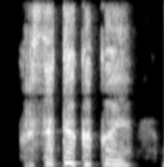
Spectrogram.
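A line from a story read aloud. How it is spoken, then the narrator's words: Breathless awe. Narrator (Russian): выдохнула я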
